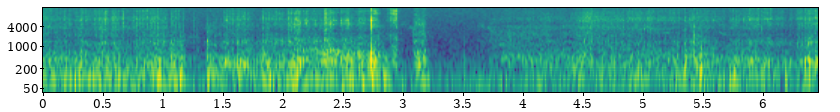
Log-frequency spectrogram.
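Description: Long nails slowly scratch a soft, hollow teal embossed-fabric makeup bag, making a steady, low, rustling scrape with a few sharper ticks. The scratching briefly drops to near quiet around the middle before resuming.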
